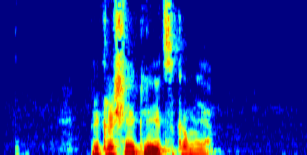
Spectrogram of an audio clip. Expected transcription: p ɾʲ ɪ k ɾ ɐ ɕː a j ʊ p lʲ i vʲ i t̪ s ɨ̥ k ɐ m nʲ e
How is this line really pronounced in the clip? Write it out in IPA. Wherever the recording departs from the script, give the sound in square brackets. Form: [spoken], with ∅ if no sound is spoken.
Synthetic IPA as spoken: p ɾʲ ɪ k ɾ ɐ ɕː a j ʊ [k] lʲ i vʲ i t̪ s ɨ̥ k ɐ m nʲ e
